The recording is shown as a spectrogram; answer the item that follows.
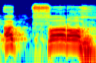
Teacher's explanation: را کے اوپر زبر ہے, را کو آپ پور پڑھیں گے, ٹھیک ہے. یہاں آپ 3 الف کے برابر مت کریں گے. · آخر میں صرف ہا کی آواز مینشن کریں گے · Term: جزم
